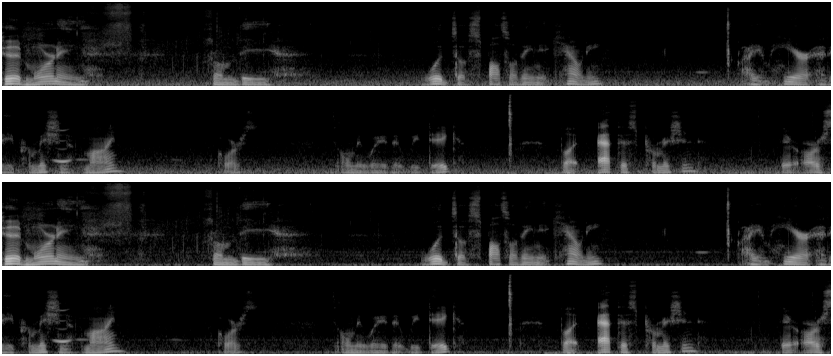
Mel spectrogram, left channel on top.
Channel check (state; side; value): noise; left; rumble, 14 dB below the sound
